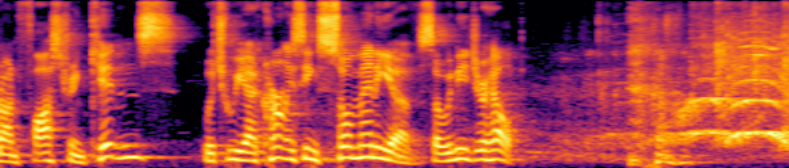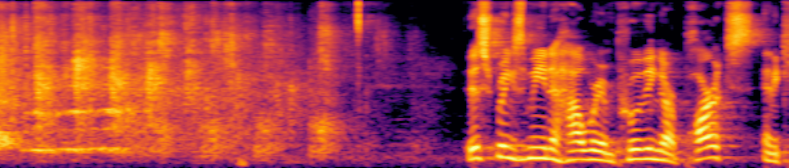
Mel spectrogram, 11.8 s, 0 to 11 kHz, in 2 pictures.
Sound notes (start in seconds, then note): 4.4 audience cheering and applauding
